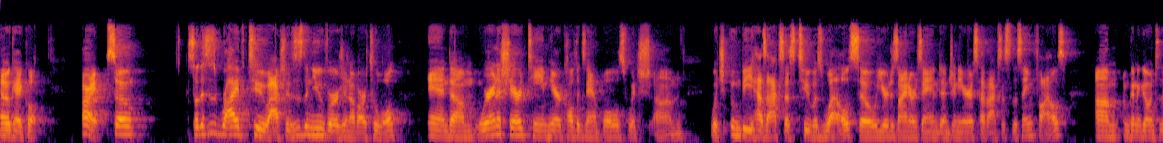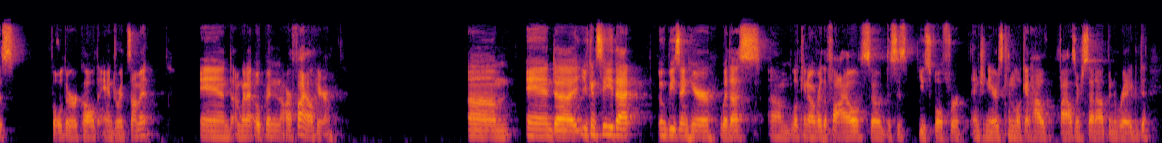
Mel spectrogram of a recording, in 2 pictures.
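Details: Adult male speaker; no disorder.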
